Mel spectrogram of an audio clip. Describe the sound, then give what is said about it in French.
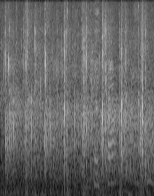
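An audience applauds at a film presentation. The clapping is moderate and steady, and a voice is heard over it. “On peut applaudir Marisol aussi s'il vous plaît.”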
